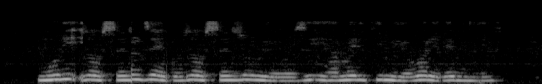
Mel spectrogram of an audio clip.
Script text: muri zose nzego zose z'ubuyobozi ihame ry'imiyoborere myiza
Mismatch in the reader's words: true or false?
false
